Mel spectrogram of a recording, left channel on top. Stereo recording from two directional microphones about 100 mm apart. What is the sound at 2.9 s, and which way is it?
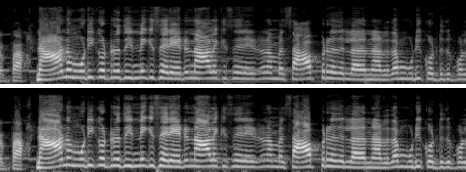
Speech, 40° right (ahead or behind).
